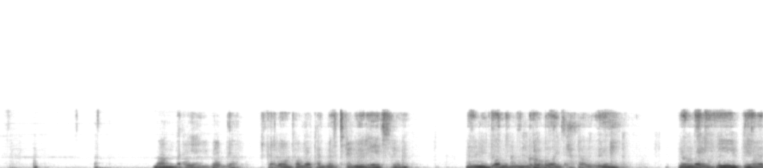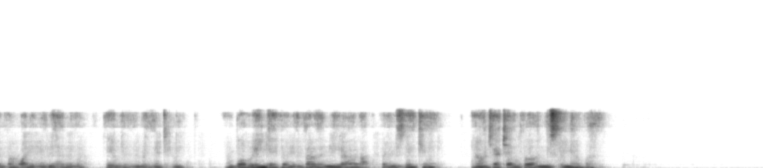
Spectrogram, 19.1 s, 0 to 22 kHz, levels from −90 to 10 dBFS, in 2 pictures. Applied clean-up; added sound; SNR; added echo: neural mask model DeepFilterNet 3.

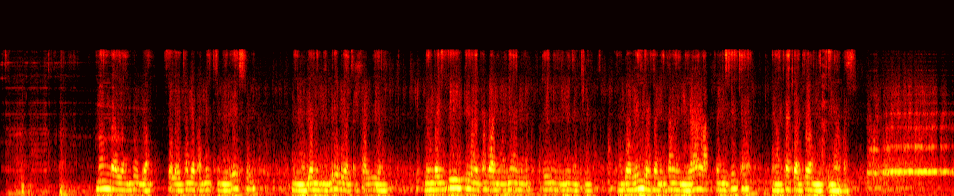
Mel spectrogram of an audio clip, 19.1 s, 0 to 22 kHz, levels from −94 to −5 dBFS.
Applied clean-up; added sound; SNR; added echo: neural separator model SepFormer DNS4.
